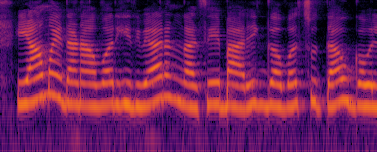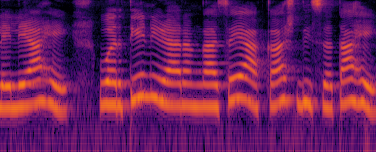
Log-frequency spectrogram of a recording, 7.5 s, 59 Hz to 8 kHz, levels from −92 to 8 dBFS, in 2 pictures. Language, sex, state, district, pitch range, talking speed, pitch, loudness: Marathi, female, Maharashtra, Pune, 260-295 Hz, 120 wpm, 275 Hz, -28 LUFS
